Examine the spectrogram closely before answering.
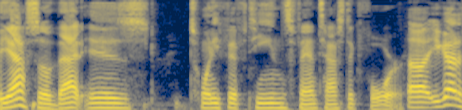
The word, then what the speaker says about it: Fant4stic: stuff like but yeah so that is 2015's fantastic four uh you gotta say it the right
